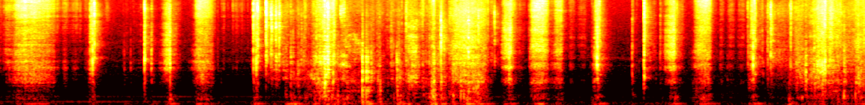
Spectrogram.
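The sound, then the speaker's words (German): A craft knife scrapes along a ruler, cutting a window opening out of a miniature architectural model. Many short, rasping strokes vary in loudness, with brief pauses and a few sharper scratches between them. “Das, das schneide ich dann mit dem Lineal, mit dem Cutter aus”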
